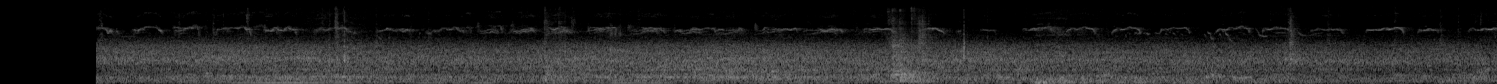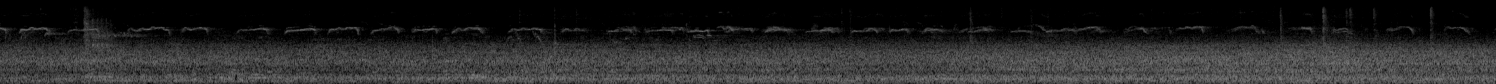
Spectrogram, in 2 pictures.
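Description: Birds calling, with a high chirping that repeats about three times a second throughout and a pigeon cooing, over a steady background hiss. There is a brief knock about nine seconds in.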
